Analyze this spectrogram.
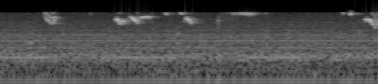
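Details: Pet yellow-fronted canary giving scattered high notes: a few short chirps and slurred whistles separated by brief silences, with a faint low hum in the background.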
